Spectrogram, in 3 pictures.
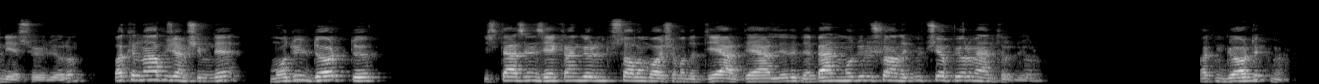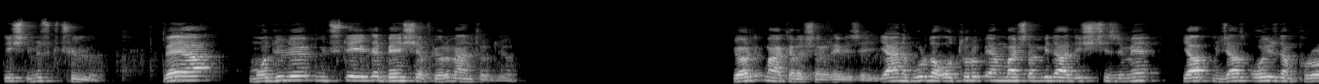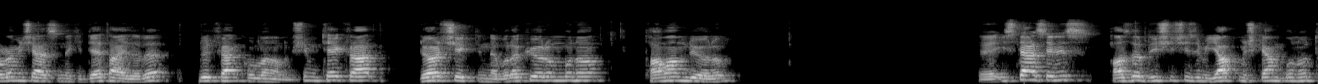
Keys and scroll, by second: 3.2 BackSpace, 8.6 3, 9.4 Return, 15.8 BackSpace, 16.8 5, 17.2 Return, 27.9 BackSpace, 29.3 4, 29.9 Return.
